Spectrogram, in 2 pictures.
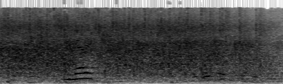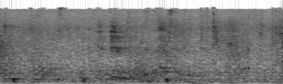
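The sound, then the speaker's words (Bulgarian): Audience applause at an award presentation rises as a dense, steady wash of clapping for about four seconds, then thins out and fades, leaving scattered claps and faint voices murmuring underneath. “Така че, аплодисменти.”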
